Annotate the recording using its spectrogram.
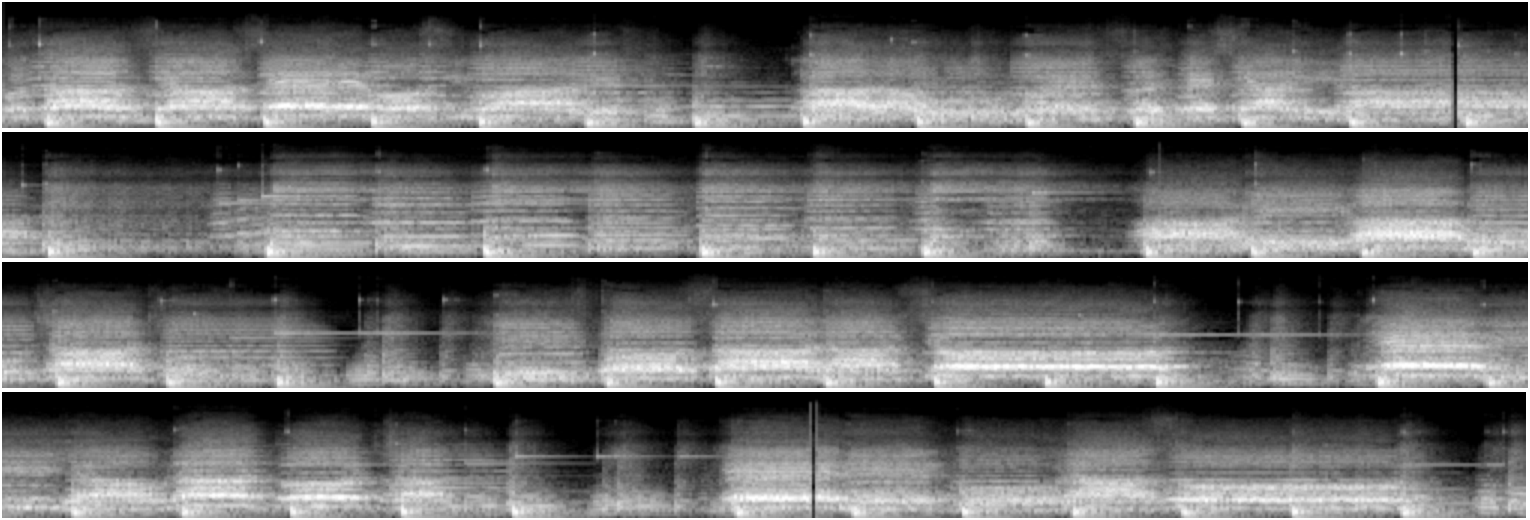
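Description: A large mixed chorus of soldiers' voices singing in unison, over a steady low beat about twice a second.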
